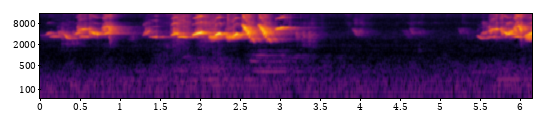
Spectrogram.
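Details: Rusty-collared seedeater (coleiro) in a singing duel pours out a long, loud, fast twittering phrase with piercing high notes, goes quiet for about two seconds, then starts again.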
